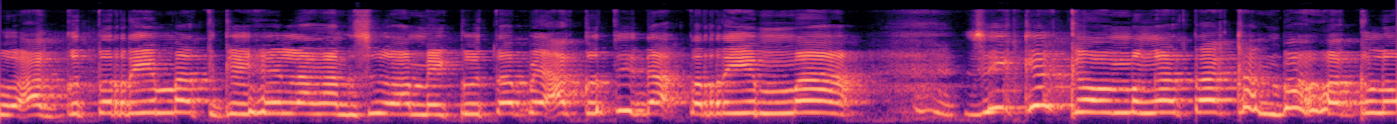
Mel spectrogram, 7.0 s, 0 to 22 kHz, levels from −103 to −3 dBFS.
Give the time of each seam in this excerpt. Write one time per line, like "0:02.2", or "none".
none

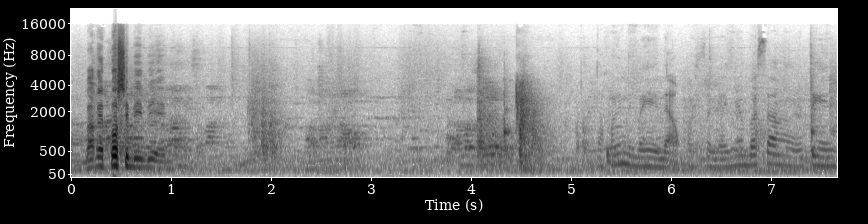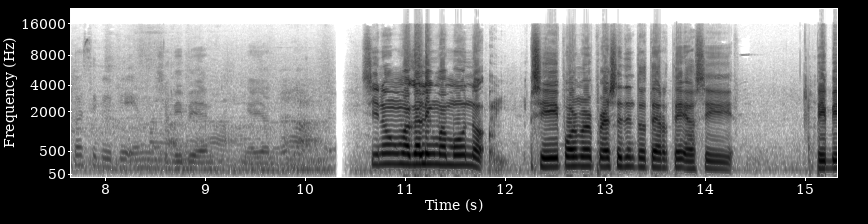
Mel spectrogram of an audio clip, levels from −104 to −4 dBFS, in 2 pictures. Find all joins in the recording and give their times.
0:10.2

